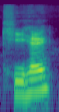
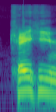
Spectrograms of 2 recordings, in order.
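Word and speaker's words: Keehi: i always say it kihei so i have to tell myself okay he that's how i try to remember to say it right because i always say it wrong keihi marine center in honolulu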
